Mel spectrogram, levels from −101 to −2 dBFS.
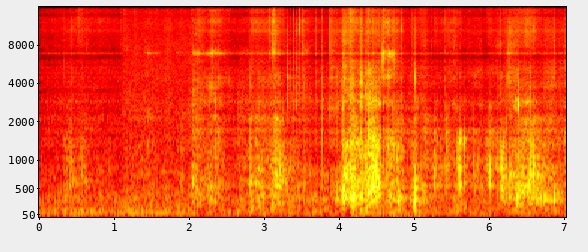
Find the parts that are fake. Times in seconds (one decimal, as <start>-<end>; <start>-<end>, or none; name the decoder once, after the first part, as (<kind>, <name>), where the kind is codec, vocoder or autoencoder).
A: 0.0-1.1 (codec, SNAC); 2.1-7.0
